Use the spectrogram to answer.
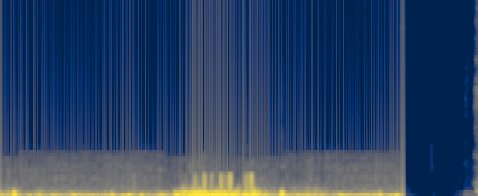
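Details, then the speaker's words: Fine irregular popping crackles over low breath noise in a dyspneic dog with cardiogenic pulmonary edema from left-sided congestive heart failure, most often heard over the caudodorsal lung lobes; pulmonary crackles. "Agora vamos ouvir o som típico do edema pulmonar, um som chamado crepitação, que é mais comumente evidenciado na região caldo dorsal de lobos pulmonares."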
